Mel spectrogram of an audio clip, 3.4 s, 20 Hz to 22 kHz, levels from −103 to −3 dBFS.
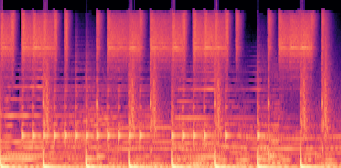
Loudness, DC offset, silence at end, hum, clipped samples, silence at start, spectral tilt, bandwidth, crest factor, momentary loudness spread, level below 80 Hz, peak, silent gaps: -13 LUFS; under 0.1%; 0 s; none; 0.2%; 0 s; -4.5 dB/octave; 17 kHz; 10 dB; 2 LU; -12 dBFS; 0 dBFS; none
